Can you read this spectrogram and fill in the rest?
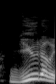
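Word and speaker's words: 乳: 그다음에 전 유자인데 이거를 치라고 읽지 말 그냥 뉴라고 읽는게 맞는 거 같습니다.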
